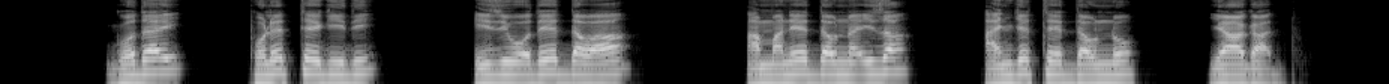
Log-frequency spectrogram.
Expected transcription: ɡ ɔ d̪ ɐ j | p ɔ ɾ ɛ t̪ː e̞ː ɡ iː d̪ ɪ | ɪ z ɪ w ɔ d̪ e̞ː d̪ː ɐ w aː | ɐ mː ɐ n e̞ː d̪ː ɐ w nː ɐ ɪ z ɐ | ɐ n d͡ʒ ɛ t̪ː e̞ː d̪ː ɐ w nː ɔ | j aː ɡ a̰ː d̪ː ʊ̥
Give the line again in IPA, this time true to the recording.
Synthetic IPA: ɡ ɔ d̪ ɐ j | p ɔ l ɛ t̪ː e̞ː ɡ iː d̪ ɪ | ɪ z ɪ w ɔ d̪ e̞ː d̪ː ɐ w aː | ɐ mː ɐ n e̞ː d̪ː ɐ w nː ɐ ɪ z ɐ | ɐ n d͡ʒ ɛ t̪ː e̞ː d̪ː ɐ w nː ɔ | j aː ɡ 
